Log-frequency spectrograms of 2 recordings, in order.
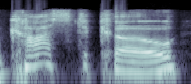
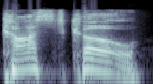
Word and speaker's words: Costco: I realized I've been dropping the T from Costco for years. I quickly corrected her and now pronounce it Costco.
